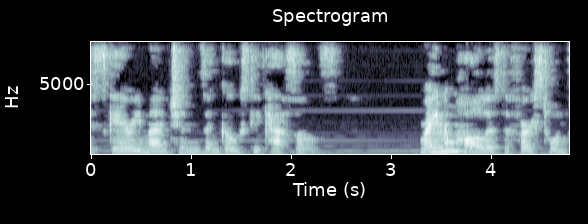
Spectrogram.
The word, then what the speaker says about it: Raynham: I think I'm pronouncing that right. Or A-Y-N-H-A-M, Raynham? – I would have pronounced it as Raynham as well.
